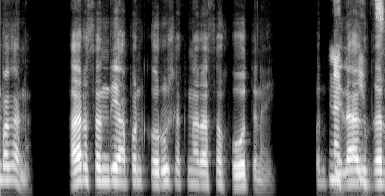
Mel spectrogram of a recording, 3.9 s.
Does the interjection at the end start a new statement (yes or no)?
no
